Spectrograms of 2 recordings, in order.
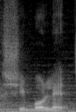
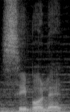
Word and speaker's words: shibolet: no lo soy ellos le pedían que pronunciara la palabra shibolet si era de Efraín diría si bolette porque la gente de Efraín le cuesta pronunciar bien esa palabra entonces se lo llevaban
